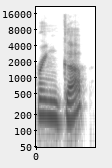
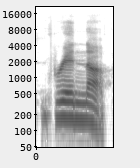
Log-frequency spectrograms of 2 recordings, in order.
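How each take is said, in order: First: The G is fully and hard linked to up. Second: The G is dropped and N links to up. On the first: "it's going to sound too hard. So it's not bring up" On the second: "if you completely drop it, it's going to connect as brin up"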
